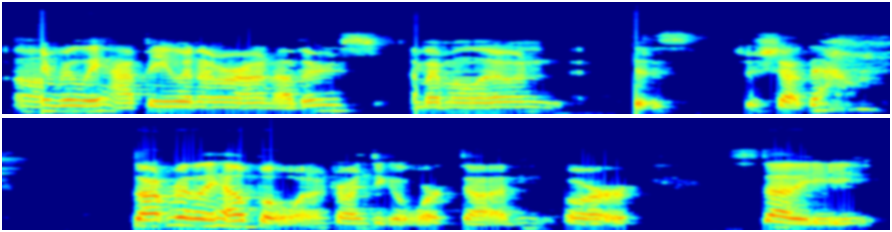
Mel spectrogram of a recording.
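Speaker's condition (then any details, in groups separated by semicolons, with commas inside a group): No condition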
